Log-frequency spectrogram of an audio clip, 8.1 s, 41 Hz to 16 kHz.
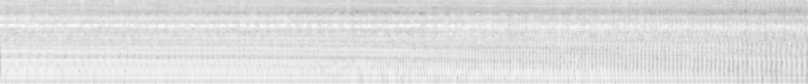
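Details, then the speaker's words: LD80 two-stroke motorized bike engine, spark plug out, pedaled so the motor rolls: irregular metallic clank inside as it slows; owner suspects partially worn reused rings or incorrectly installed piston pin clips. "I'll let you hear this sound that's a bale sounds like a ping inside the motor not really a ping but a clang your yeah Clank that sounds more like it"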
